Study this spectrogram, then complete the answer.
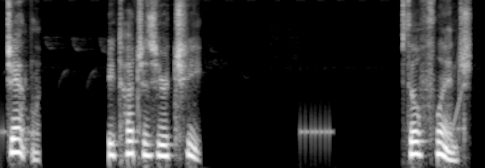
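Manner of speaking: usual speaking voice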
